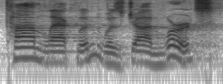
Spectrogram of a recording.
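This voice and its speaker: Higher-voiced male radio announcer in a hall. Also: lively intonation, slow, fairly bright tone. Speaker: host and announcer. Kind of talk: scripted old-time radio announcing. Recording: long hall reverb.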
